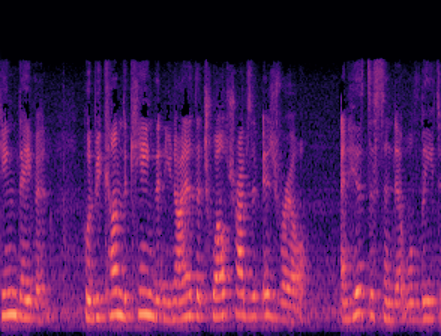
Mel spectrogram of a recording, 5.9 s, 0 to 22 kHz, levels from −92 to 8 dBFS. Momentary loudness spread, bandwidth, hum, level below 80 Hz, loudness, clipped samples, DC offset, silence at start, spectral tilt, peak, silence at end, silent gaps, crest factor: 11 LU; 11 kHz; none; -76 dBFS; -21 LUFS; under 0.1%; under 0.1%; 0 s; -4.5 dB/octave; -4 dBFS; 0 s; none; 18 dB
